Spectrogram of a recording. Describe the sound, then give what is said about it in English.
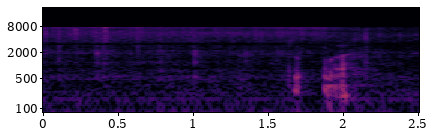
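A whole chicken thigh fries skin side down in a pan with a drizzle of olive oil, a soft, steady sizzle dotted with small crackles and pops throughout. “Skin side down. Actually, I'll drizzle a teeny bit of olive oil in there just to speed things along.”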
